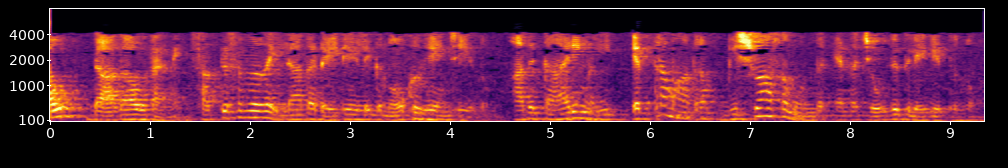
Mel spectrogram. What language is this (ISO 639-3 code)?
mal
